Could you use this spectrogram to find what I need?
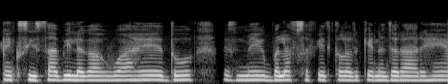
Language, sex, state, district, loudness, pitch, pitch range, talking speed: Hindi, female, Uttar Pradesh, Lalitpur, -14 LUFS, 200 Hz, 195-205 Hz, 215 wpm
